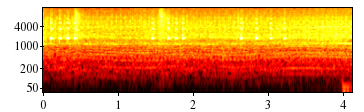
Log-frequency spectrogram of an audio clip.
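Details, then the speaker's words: 2015 Chevrolet Cruze 1.4L turbo idling with short high squeaky chirps in quick bursts; failed PCV vacuum diaphragm inside valve cover leaking vacuum, squeak stops when dipstick pulled with engine running; fix is replacing whole valve cover. "most likely your vacuum diaphragm inside the valve cover has failed, causing a vacuum leak."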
